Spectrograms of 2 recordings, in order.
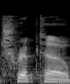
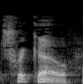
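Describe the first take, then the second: First: The second syllable begins with a p sound. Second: The second syllable begins with a k sound. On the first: The speaker calls it wrong. "you got the name a little bit mispronounced" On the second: The speaker calls it right. "I believe it's Trichogramma"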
